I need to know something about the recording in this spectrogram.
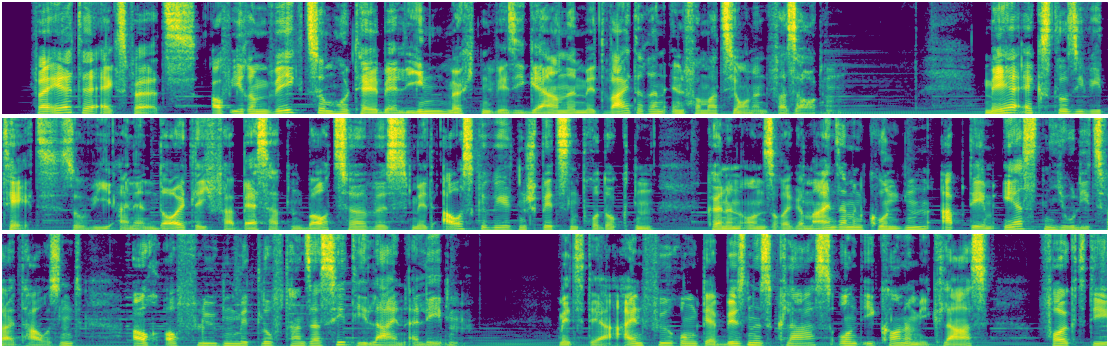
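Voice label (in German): deutsch, Telefonansagen männlich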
